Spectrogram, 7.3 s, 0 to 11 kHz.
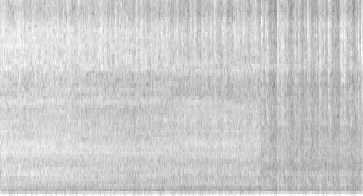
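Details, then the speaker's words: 1979 Camaro Z28 V8 after swapping the whining Pete Jackson gear drive for an Edelbrock double-roller timing chain, new balancer and water pump: low, steady idle burble with no high whine over it; front end quiet and healthy. "wow what a considerable difference I love it like I said it's going to be a lot more comfortable uh at cruising speed not hearing all that whining noise"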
